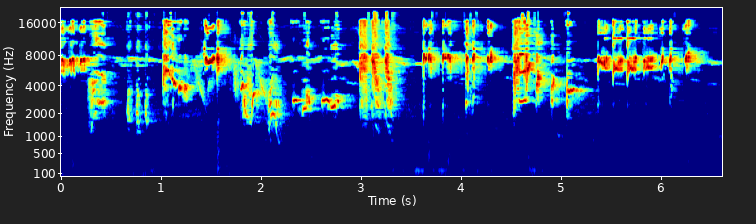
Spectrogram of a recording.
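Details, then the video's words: Orange-headed thrush singing a lively, continuous song of high, varied chirps, twittering trills and short whistled phrases, delivered in rapid bursts with brief pauses between them. "BURUNG ANIS KEMBANG BOCOORRR"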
